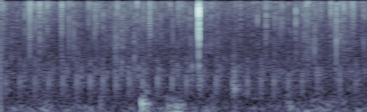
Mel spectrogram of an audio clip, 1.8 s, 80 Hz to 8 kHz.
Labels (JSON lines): {"label": "biophony, rattle", "recorder": "SoundTrap 500"}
